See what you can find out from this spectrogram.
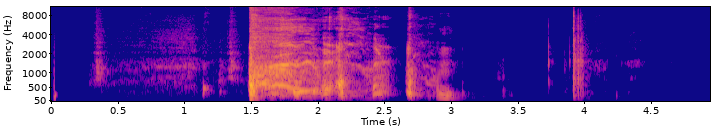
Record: cough_length: 4.9 s
cough_amplitude: 32768
cough_signal_mean_std_ratio: 0.3
survey_phase: beta (2021-08-13 to 2022-03-07)
age: 45-64
gender: Male
wearing_mask: 'No'
symptom_cough_any: true
symptom_shortness_of_breath: true
symptom_fatigue: true
symptom_headache: true
symptom_change_to_sense_of_smell_or_taste: true
symptom_onset: 12 days
smoker_status: Never smoked
respiratory_condition_asthma: false
respiratory_condition_other: false
recruitment_source: REACT
submission_delay: 0 days
covid_test_result: Negative
covid_test_method: RT-qPCR
influenza_a_test_result: Negative
influenza_b_test_result: Negative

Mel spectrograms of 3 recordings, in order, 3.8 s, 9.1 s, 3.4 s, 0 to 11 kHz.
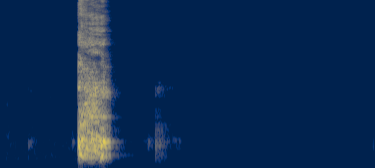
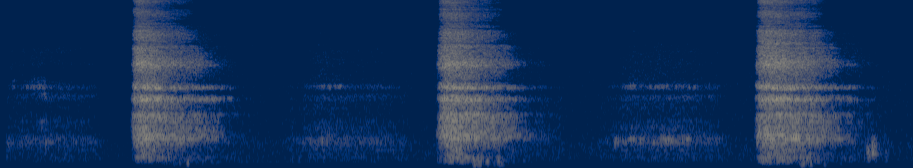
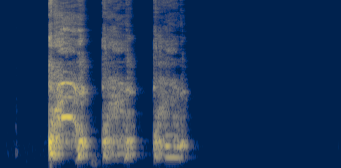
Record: cough_length: 3.8 s
cough_amplitude: 28834
cough_signal_mean_std_ratio: 0.23
exhalation_length: 9.1 s
exhalation_amplitude: 3097
exhalation_signal_mean_std_ratio: 0.42
three_cough_length: 3.4 s
three_cough_amplitude: 32495
three_cough_signal_mean_std_ratio: 0.36
survey_phase: beta (2021-08-13 to 2022-03-07)
age: 18-44
gender: Male
wearing_mask: 'No'
symptom_cough_any: true
symptom_new_continuous_cough: true
symptom_runny_or_blocked_nose: true
symptom_shortness_of_breath: true
symptom_headache: true
symptom_other: true
symptom_onset: 3 days
smoker_status: Never smoked
respiratory_condition_asthma: false
respiratory_condition_other: false
recruitment_source: Test and Trace
submission_delay: 2 days
covid_test_result: Positive
covid_test_method: RT-qPCR
covid_ct_value: 18.1
covid_ct_gene: ORF1ab gene
covid_ct_mean: 18.4
covid_viral_load: 950000 copies/ml
covid_viral_load_category: Low viral load (10K-1M copies/ml)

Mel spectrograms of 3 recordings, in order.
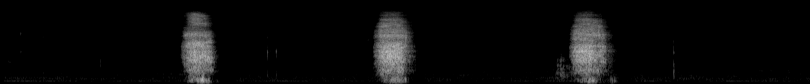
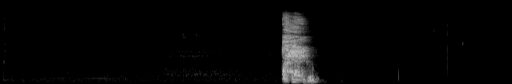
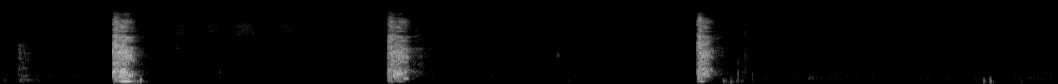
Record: exhalation_length: 8.1 s
exhalation_amplitude: 23115
exhalation_signal_mean_std_ratio: 0.27
cough_length: 5.1 s
cough_amplitude: 29802
cough_signal_mean_std_ratio: 0.19
three_cough_length: 10.6 s
three_cough_amplitude: 21287
three_cough_signal_mean_std_ratio: 0.19
survey_phase: alpha (2021-03-01 to 2021-08-12)
age: 18-44
gender: Male
wearing_mask: 'No'
symptom_cough_any: true
symptom_new_continuous_cough: true
symptom_fatigue: true
symptom_onset: 4 days
smoker_status: Never smoked
respiratory_condition_asthma: true
respiratory_condition_other: false
recruitment_source: Test and Trace
submission_delay: 2 days
covid_test_result: Positive
covid_test_method: RT-qPCR
covid_ct_value: 31.1
covid_ct_gene: ORF1ab gene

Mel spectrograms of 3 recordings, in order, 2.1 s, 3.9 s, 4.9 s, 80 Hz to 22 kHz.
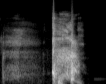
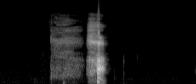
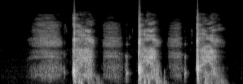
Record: cough_length: 2.1 s
cough_amplitude: 32768
cough_signal_mean_std_ratio: 0.36
exhalation_length: 3.9 s
exhalation_amplitude: 32768
exhalation_signal_mean_std_ratio: 0.18
three_cough_length: 4.9 s
three_cough_amplitude: 32768
three_cough_signal_mean_std_ratio: 0.36
survey_phase: beta (2021-08-13 to 2022-03-07)
age: 45-64
gender: Male
wearing_mask: 'No'
symptom_runny_or_blocked_nose: true
symptom_onset: 5 days
smoker_status: Ex-smoker
respiratory_condition_asthma: false
respiratory_condition_other: false
recruitment_source: Test and Trace
submission_delay: 1 day
covid_test_result: Positive
covid_test_method: RT-qPCR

